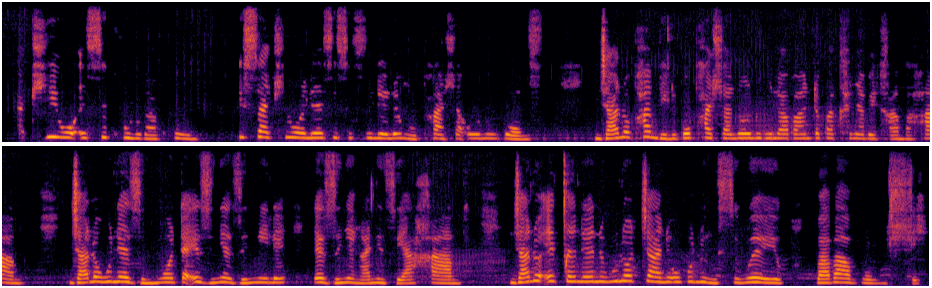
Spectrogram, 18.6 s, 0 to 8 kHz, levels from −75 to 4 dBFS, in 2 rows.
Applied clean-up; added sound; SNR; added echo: neural separator model SepFormer DNS4.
